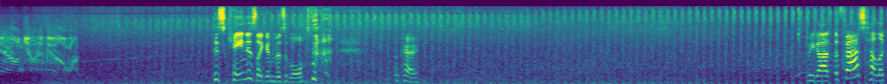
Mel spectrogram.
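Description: A helicopter's rotor thumps rapidly and steadily.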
